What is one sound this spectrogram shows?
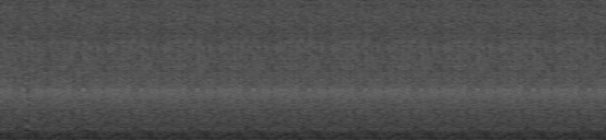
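A clock ticks steadily and softly.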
